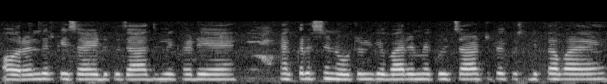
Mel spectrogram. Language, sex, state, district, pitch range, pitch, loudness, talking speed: Hindi, female, Rajasthan, Bikaner, 235-245 Hz, 240 Hz, -15 LUFS, 205 wpm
